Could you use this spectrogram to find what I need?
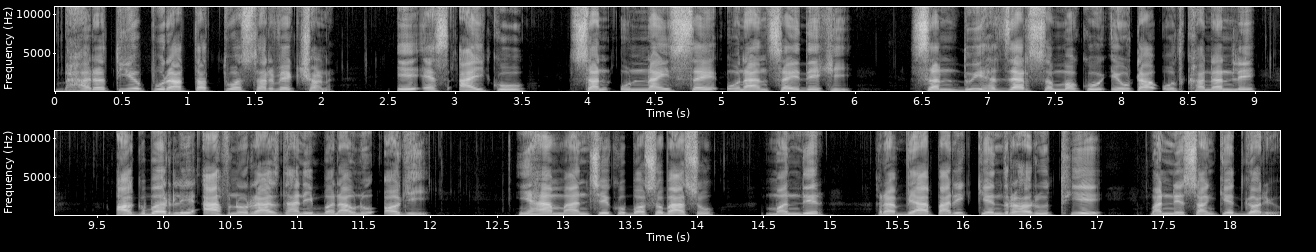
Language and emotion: Nepali, neutral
